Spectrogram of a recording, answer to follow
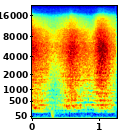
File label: brush snare; Giga Samples Collection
